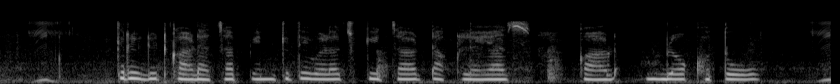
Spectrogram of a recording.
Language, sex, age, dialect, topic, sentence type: Marathi, male, 18-24, Standard Marathi, banking, question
